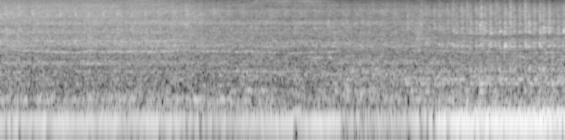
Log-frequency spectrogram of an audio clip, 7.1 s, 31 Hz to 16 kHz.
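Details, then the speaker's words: 1959 Pontiac Catalina after a carburetor replacement fixed its stalling on throttle: a deep, steady idle with an even beat and no misses, then a smooth rise in revs. 60 psi oil pressure; the misfire is gone. "No more misfire. We're in there like swimwear, boys."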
